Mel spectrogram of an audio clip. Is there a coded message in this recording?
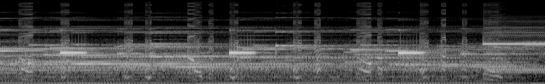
Yes: Emergency Alert System (SAME) tones from 0.4 to 4.3 s, heard as harsh buzzing bursts, with speech.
